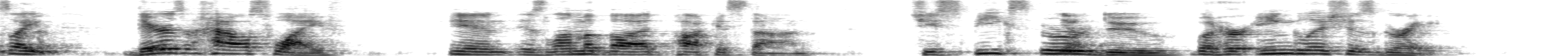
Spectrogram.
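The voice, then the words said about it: Texas twang accent. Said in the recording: “my Texas twang English”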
